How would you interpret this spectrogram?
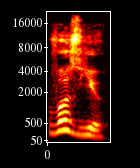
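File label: "вӧзйы", Komi, female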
